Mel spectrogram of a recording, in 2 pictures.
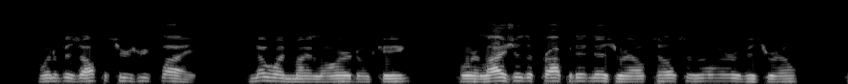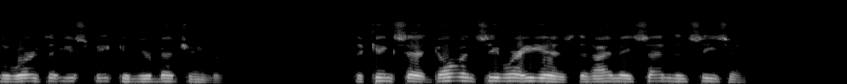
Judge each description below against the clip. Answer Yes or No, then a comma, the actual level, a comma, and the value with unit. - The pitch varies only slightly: Yes, narrow, 2.2 semitones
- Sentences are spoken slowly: No, average, 165 wpm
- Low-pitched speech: No, medium, 145 Hz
